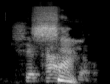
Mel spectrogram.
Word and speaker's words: Chicago: It's it's Well, it's chi. It's like shy. Chicago.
